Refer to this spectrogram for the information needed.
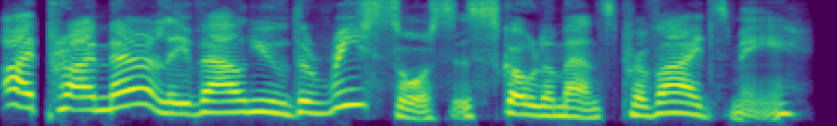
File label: Female High Elf Emote Flavor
